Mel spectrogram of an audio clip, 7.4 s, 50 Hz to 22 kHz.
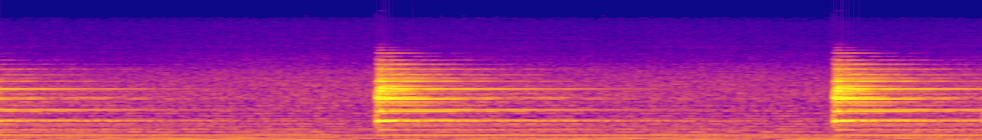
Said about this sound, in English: As the clock strikes 13, it's Monday, the 21st of November, year of our Lord 2022.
